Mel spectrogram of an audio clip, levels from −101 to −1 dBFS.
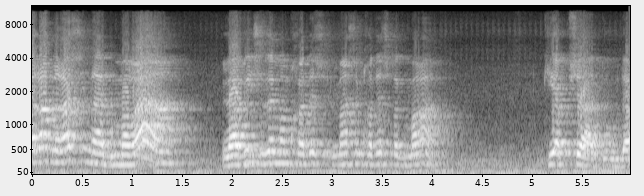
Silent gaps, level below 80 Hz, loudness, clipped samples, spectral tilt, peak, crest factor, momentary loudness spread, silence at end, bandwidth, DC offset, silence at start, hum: none; -28 dBFS; -10 LUFS; under 0.1%; -5 dB/octave; 0 dBFS; 10 dB; 22 LU; 0 s; 11 kHz; under 0.1%; 0 s; none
